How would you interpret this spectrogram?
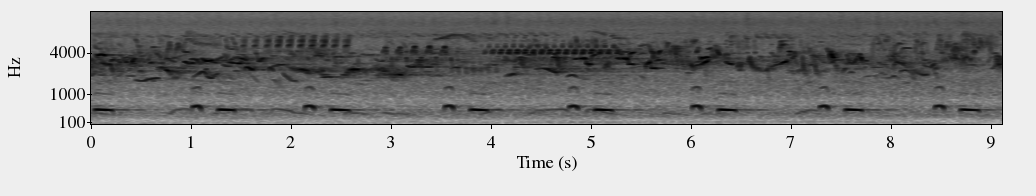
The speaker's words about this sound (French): On l'entend partout en ce moment, mais on ne le voit presque jamais. Le coucou est très prudent.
